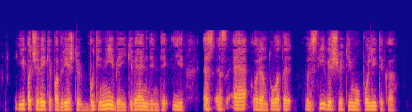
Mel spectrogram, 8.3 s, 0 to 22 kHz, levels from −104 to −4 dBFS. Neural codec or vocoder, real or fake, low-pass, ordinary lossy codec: codec, 16 kHz, 4.8 kbps, FACodec; fake; 7.2 kHz; AAC, 32 kbps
